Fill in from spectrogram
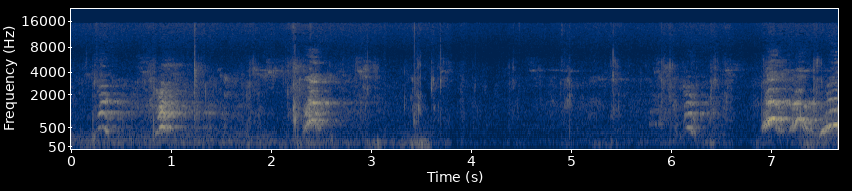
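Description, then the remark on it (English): A dog belonging to another person barks repeatedly in short, uneven bursts, with scuffling and low rumbling noise in between and no one speaking. “Yeah, somebody else with a dog.”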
